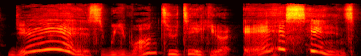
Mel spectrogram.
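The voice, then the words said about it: Skeksis creature character voice. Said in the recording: “we were doing some pretty good Skeksi impersonations.”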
